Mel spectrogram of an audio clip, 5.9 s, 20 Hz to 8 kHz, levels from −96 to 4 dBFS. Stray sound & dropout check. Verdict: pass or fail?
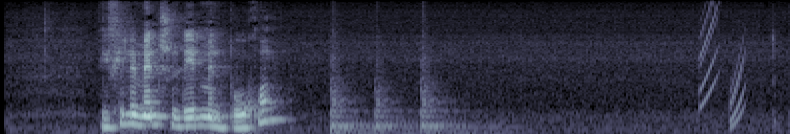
fail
